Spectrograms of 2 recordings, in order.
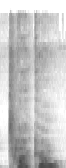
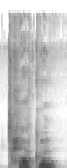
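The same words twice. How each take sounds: First: It is said with an English accent. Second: It is said with an American accent. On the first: "English style" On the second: "or American"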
